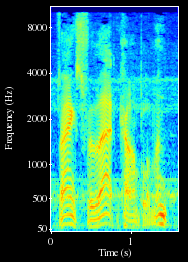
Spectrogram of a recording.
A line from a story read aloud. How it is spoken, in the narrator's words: Lando muttered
